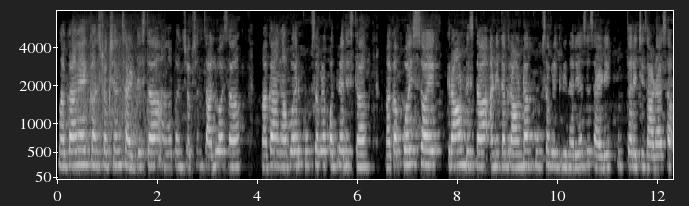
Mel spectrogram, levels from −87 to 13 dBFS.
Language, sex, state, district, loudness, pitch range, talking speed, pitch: Konkani, female, Goa, North and South Goa, -17 LUFS, 235-255 Hz, 160 wpm, 250 Hz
